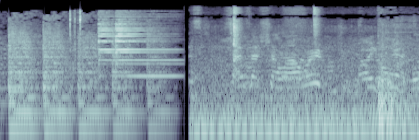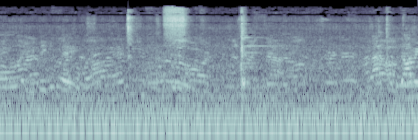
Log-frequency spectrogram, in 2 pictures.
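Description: Electronic intro music with a pulsing beat, ending in a ringing chime that cuts off abruptly about two seconds in. Then outdoor crowd chatter over a steady low hum, with a few sharp clicks.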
